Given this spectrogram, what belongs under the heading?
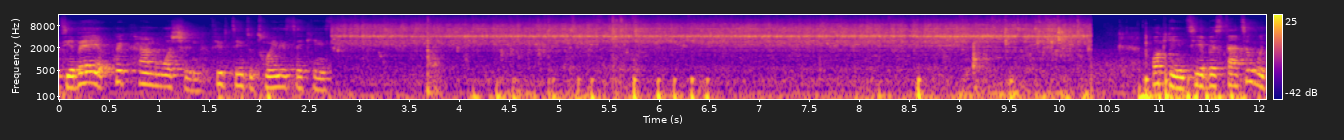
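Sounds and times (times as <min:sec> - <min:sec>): faucet running into sink: 0:02.7 - 0:10.4
hands washing under water: 0:02.7 - 0:10.4.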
